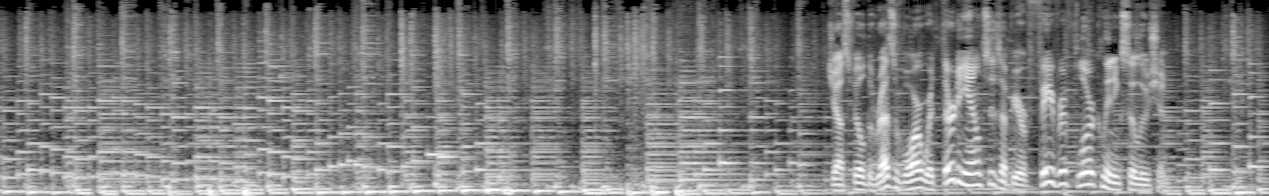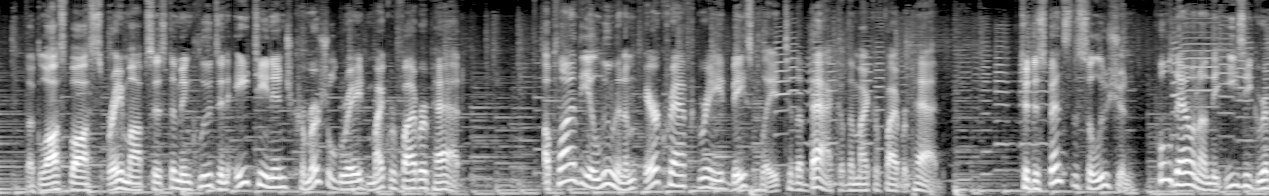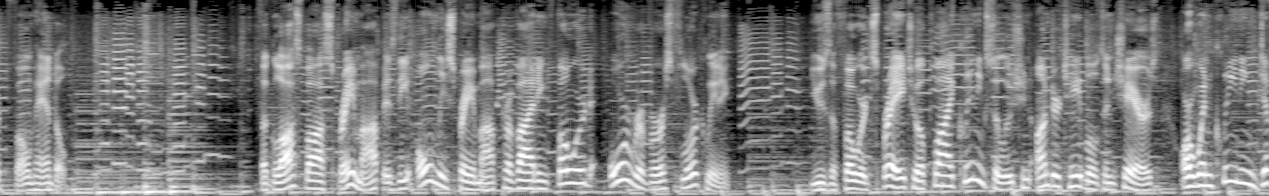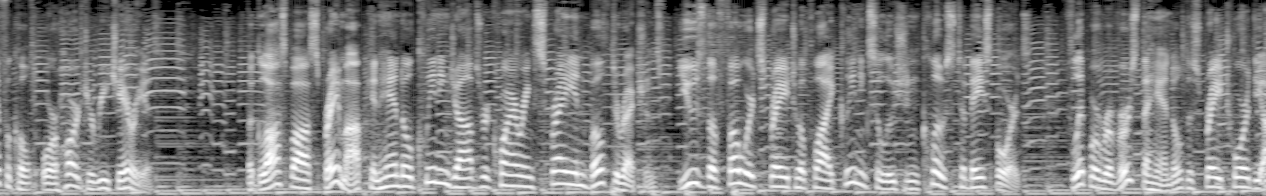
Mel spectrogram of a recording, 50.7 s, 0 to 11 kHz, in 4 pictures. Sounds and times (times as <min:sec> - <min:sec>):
Music: 0:00.0 - 0:50.7
Speech: 0:08.3 - 0:11.7, 0:13.0 - 0:17.3, 0:18.1 - 0:22.1, 0:22.9 - 0:26.1, 0:28.0 - 0:32.7, 0:33.5 - 0:39.6, 0:40.6 - 0:50.7.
